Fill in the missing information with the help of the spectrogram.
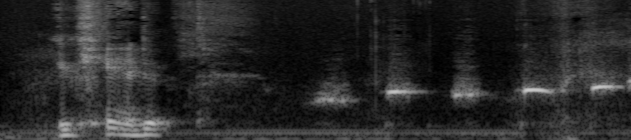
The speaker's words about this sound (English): You know how hard it is to whistle when you want to? It's impossible to whistle when you smile. Go ahead, whistle a little. You can't do it, see? Not smiling.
